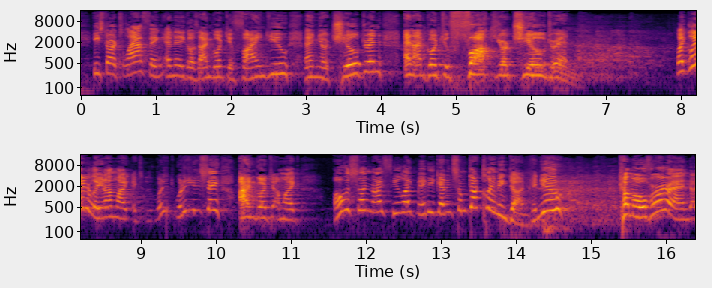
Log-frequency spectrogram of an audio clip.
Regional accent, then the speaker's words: Australia; Fucking, I'm Australian too. I got a didgeridoo.

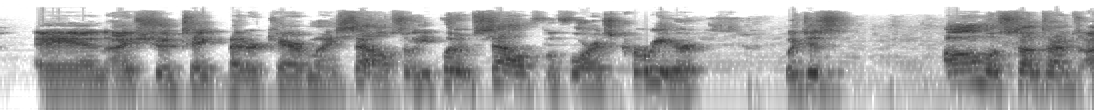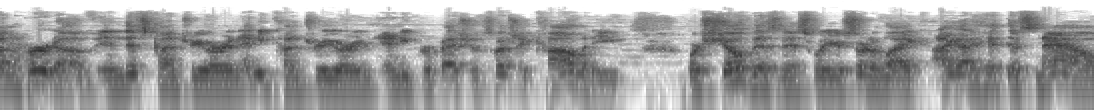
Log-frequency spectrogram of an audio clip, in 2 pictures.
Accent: Canada

